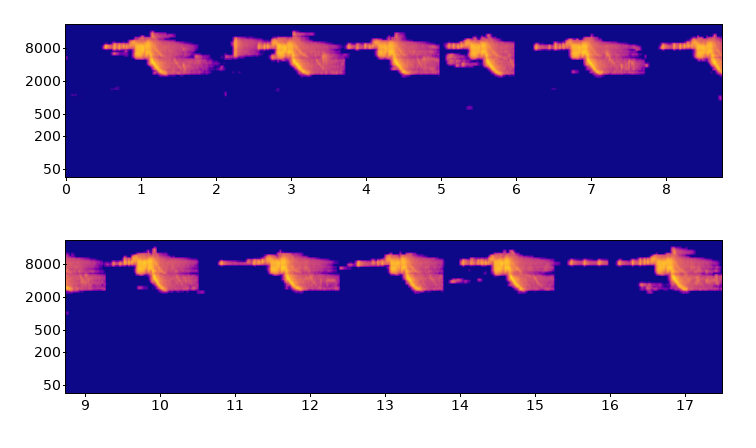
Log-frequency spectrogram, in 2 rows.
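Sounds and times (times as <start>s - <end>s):
bird song of buzzy phrases sliding steeply downward: 0.1s - 15.3s, 16.1s - 17.5s
speech: 1.0s - 1.4s.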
